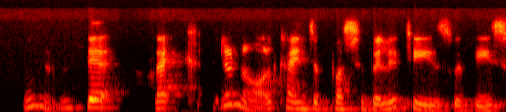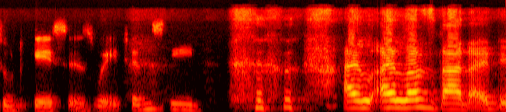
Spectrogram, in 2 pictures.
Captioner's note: laughs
